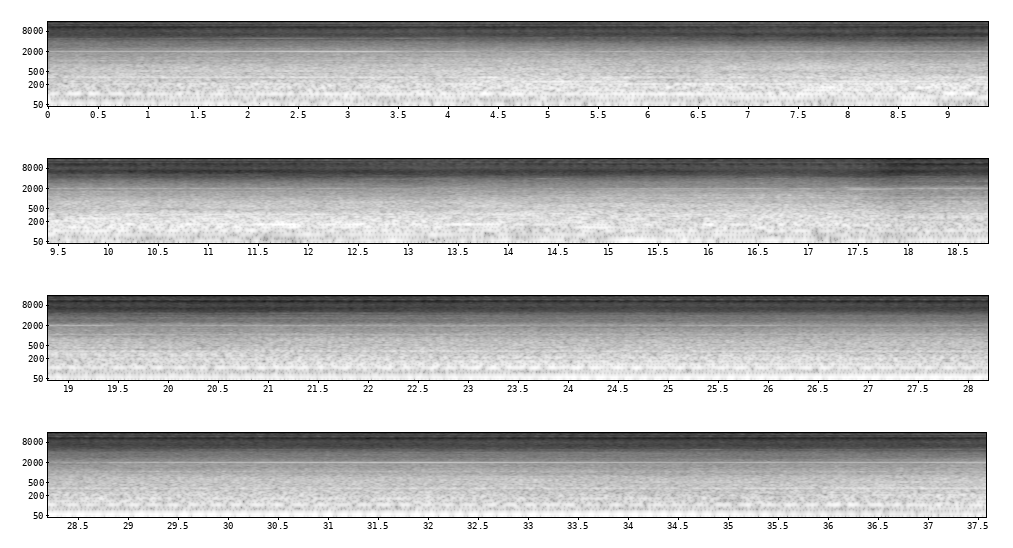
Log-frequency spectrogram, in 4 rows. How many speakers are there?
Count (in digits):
0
